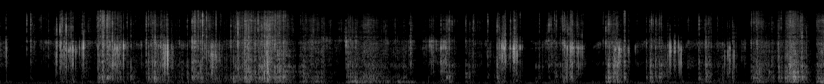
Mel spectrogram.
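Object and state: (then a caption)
Dry soap bar crumbling. A layered pink and white dry soap bar is broken into thin flakes with fingertips. Bursts of crisp, bright crinkling and crunching come one after another, with sharp snapping flakes and almost no low end.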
